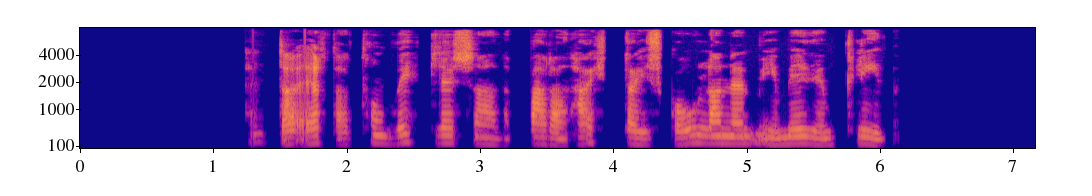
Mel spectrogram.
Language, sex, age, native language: Icelandic, female, 70-79, Icelandic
